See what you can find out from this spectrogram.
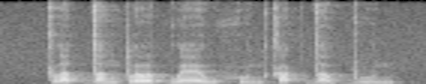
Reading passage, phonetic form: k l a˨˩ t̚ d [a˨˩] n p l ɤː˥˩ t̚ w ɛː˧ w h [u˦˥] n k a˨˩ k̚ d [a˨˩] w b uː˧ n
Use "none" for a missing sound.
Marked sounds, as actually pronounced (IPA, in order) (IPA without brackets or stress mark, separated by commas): a˦˥, u˨˩, a˨˩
